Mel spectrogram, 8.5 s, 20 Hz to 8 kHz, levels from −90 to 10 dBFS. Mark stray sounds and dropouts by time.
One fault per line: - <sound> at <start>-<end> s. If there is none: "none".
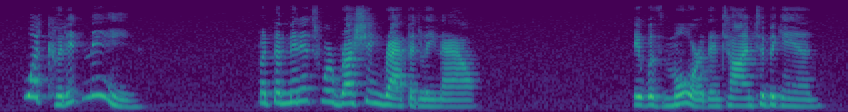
none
